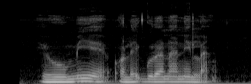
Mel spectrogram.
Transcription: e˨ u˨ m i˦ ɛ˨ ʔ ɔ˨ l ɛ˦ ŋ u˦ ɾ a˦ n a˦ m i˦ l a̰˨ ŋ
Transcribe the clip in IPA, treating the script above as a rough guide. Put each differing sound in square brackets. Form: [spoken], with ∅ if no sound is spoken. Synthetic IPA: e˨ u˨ m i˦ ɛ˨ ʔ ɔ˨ l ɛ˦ [ɡ] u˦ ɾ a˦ n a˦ [n] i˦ l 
